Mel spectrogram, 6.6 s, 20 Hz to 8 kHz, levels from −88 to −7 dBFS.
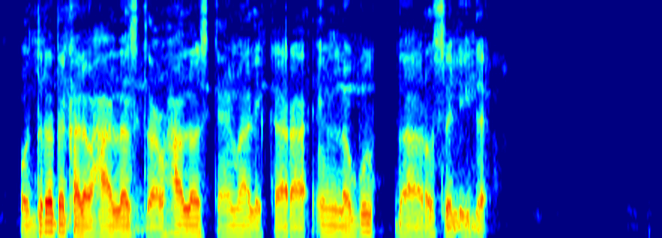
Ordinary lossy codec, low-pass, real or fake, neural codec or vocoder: none; none; fake; codec, 16 kHz, 4 kbps, FreqCodec, larger model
